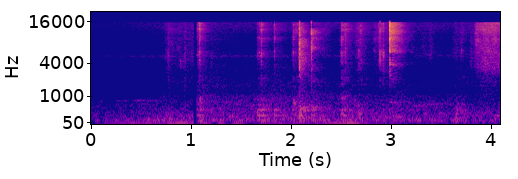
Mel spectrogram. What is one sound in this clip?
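Scissors snip through fabric.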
